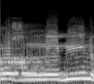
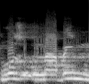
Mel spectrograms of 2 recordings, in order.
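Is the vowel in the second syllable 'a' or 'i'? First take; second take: i; a. First: The second syllable has an 'i' vowel. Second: The second syllable has an 'a' vowel. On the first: The speaker calls it right. "Shafiul মুযনিবিন হবে" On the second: The speaker calls it wrong. "যারা মুযনাবিন বলে এটা ভুল হয়"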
